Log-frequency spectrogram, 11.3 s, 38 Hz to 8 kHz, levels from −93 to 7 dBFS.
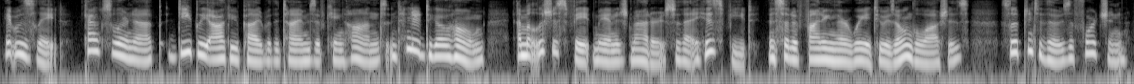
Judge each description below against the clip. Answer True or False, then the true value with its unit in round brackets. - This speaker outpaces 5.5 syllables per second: True (6.0 syllables/s)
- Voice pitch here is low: False (195 Hz)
